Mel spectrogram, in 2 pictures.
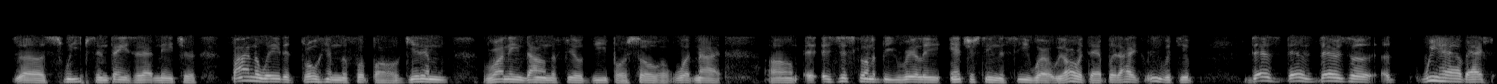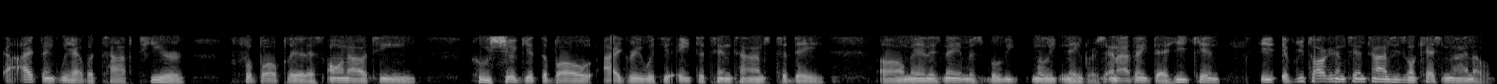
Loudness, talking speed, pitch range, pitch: -29 LUFS, 220 wpm, 90-115 Hz, 100 Hz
